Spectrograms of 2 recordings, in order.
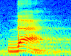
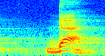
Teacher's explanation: Da diucapkan dengan menyentuhkan ujung lidah kita dengan bagian gusi-gusi dua gigi seri bagian atas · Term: huruf da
